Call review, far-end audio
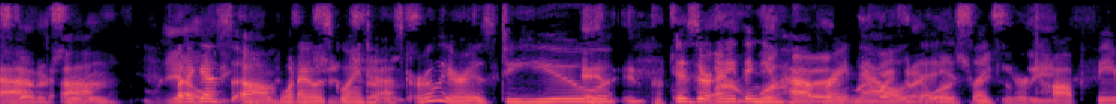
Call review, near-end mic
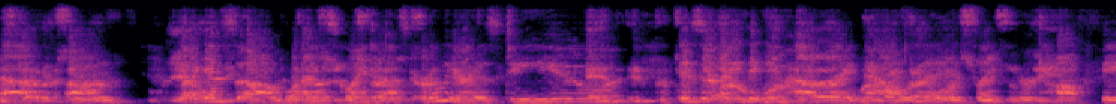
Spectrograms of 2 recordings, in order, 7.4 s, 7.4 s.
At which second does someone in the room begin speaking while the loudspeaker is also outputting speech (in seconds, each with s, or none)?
none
